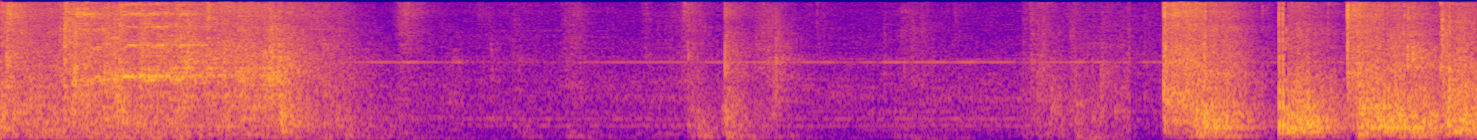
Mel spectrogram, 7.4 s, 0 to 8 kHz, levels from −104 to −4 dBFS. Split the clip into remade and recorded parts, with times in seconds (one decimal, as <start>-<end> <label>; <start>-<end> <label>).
0.0-7.4 recorded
